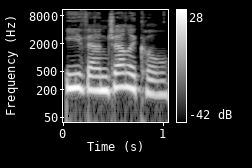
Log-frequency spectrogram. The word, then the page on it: evangelical: American English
